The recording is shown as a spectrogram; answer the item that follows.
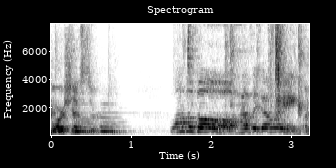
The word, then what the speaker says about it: Worcester: viewing it in Massachusetts, it's Worcester. Yeah. Which I don't even know how you get to that few syllables from that many letters.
